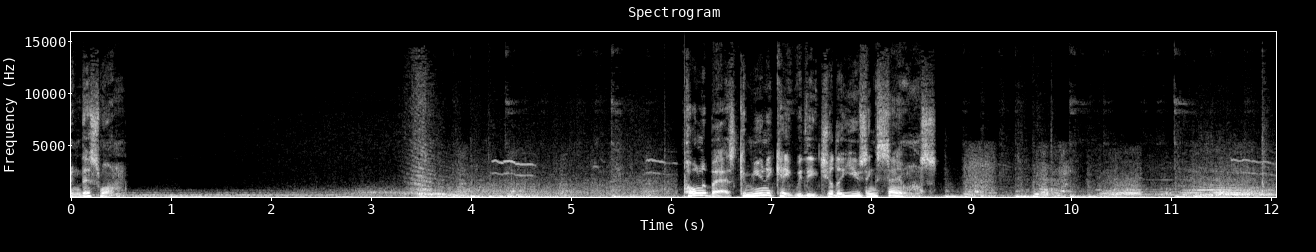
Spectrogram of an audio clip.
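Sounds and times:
polar bears roaring: 0:08.9 - 0:12.0.

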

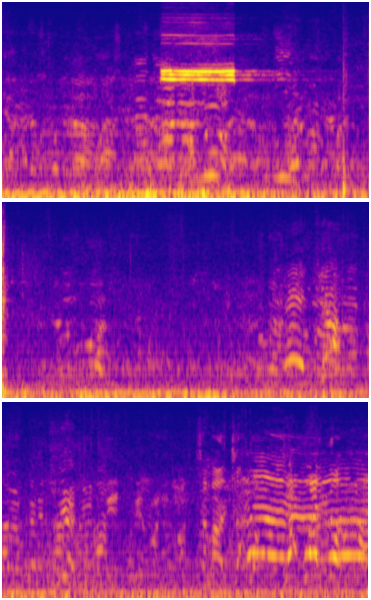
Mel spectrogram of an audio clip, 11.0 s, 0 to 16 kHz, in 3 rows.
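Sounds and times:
voices calling out and shouting: 0:00.0 - 0:11.0.

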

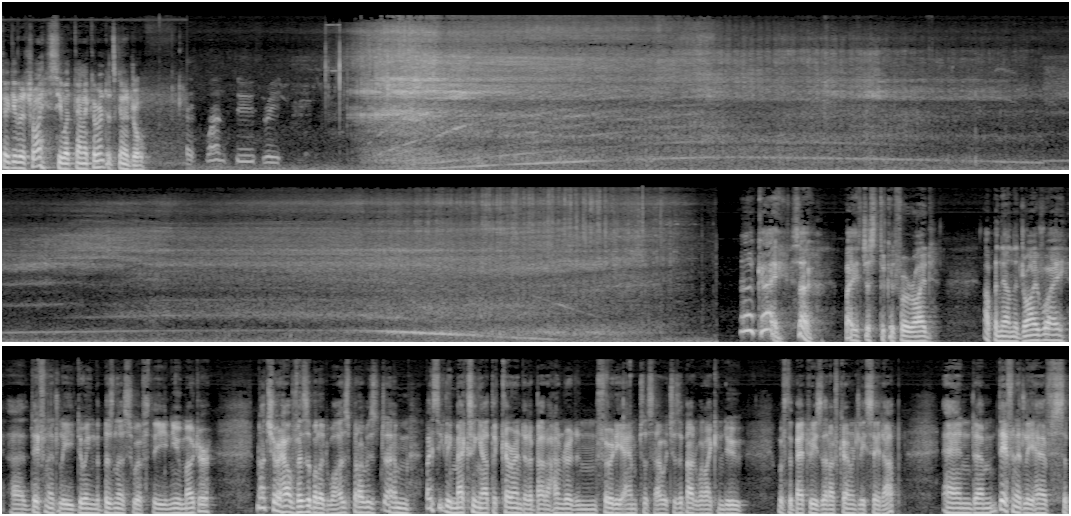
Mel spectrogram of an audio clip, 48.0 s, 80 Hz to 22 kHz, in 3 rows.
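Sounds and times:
electric motorbike motor whining: 0:03.1 - 0:26.8.

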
